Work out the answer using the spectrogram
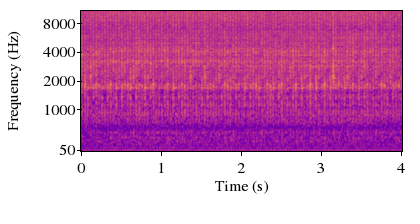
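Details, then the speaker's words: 1985 Mercedes-Benz 300CD Turbodiesel idling after its rough first start: steady, even diesel clatter with a constant high whistle on top, no misses or knocks, "purrs like a kitten"; normal diesel idle. "send it purr's like a kitten"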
